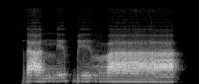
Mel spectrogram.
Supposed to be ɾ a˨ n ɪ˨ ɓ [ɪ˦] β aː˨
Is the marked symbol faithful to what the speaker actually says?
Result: no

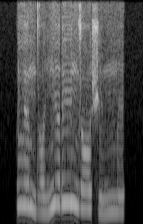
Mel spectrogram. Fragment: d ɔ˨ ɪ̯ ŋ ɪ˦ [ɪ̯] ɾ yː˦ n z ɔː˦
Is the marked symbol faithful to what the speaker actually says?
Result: no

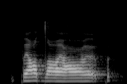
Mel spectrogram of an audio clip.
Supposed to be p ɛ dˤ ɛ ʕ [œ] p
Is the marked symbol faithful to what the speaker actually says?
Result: yes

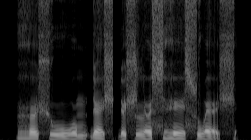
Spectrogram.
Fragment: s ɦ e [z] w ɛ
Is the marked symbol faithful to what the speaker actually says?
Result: no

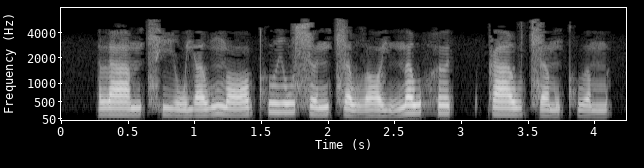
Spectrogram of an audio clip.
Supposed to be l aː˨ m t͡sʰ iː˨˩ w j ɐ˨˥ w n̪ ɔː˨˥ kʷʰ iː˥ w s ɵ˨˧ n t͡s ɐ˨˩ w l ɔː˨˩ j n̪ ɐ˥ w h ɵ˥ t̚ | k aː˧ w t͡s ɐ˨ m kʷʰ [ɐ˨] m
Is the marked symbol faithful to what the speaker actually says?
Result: yes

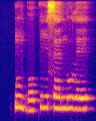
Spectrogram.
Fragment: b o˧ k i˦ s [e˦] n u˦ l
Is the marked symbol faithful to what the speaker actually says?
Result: no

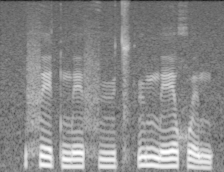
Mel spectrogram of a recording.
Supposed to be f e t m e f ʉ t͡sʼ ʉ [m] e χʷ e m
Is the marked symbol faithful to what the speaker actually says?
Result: yes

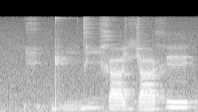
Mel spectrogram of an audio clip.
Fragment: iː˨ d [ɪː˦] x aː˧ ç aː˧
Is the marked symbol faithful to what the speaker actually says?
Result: no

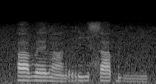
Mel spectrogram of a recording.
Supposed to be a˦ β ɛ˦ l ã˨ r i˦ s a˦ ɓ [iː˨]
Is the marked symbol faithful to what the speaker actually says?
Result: yes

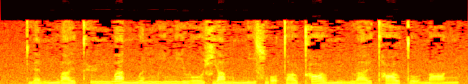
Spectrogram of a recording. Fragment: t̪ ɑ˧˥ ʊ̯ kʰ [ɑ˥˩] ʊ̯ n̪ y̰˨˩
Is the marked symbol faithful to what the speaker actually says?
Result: yes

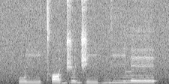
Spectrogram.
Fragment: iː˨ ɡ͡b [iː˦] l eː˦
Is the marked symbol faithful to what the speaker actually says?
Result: yes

